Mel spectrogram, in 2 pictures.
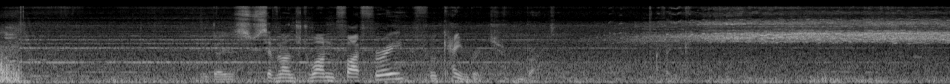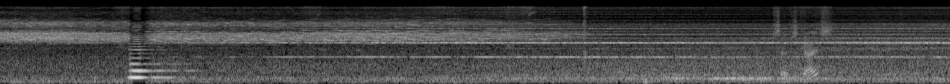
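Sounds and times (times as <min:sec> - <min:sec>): train wheel and running noise: 0:00.0 - 0:19.0
thin high whine: 0:06.2 - 0:19.0
train horn toot: 0:10.7 - 0:12.0.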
